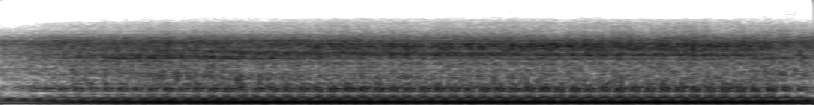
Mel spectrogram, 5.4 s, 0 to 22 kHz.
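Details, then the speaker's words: 2003 PT Cruiser GT, 2.4 turbo, idling with the muffler removed: loud, raw low rumble at a steady, even idle with no muffling; open exhaust. "these two point four turbos actually sound pretty good with no muffler on"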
